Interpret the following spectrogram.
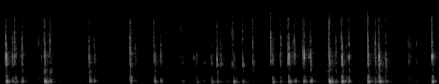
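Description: Typing on a computer keyboard: irregular key clicks, with a quicker run of keystrokes near the end.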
